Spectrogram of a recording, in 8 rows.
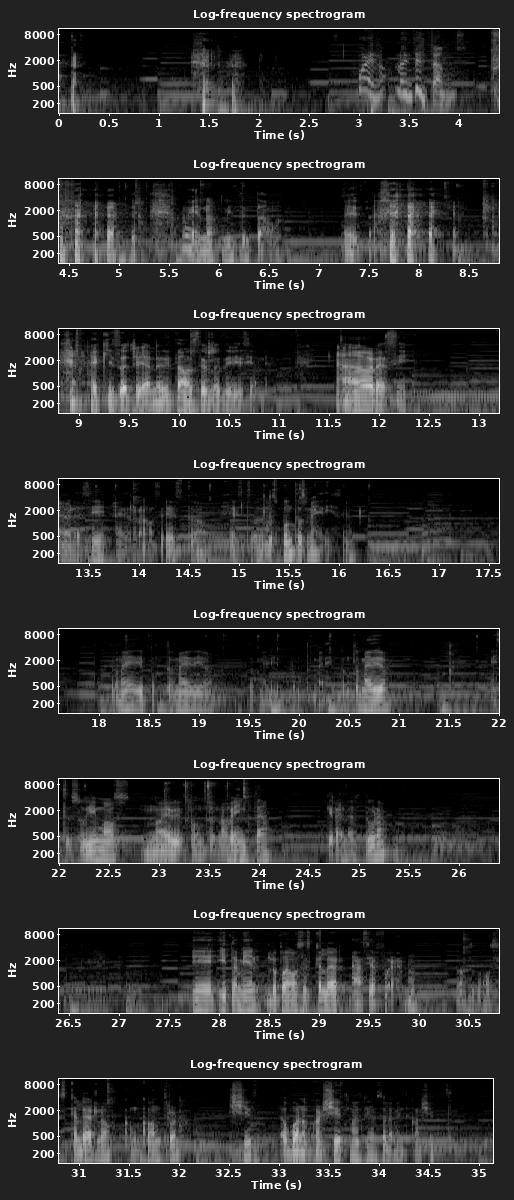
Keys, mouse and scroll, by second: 0.0 click, 0.7 click, 1.0 Escape, 2.6 click, 3.5 click, 3.7 shift+middle click, 4.9 click, 5.2 shift+click, 6.0 click, 6.8 click, 7.7 click, 8.6 8, 8.9 Return, 11.0 click, 12.0 click, 12.3 middle click, 12.6 middle click, 12.9 middle click, 13.5 click, 14.4 ctrl+click, 15.9 ctrl+click, 17.1 ctrl+click, 17.7 ctrl+click, 18.2 ctrl+click, 19.0 ctrl+click, 19.5 ctrl+click, 20.0 ctrl+click, 21.7 click, 23.0 KP_9, 23.2 KP_Decimal, 23.4 KP_9, 23.8 KP_Enter, 24.1-25.3 scroll down 4, 29.7-35.1 drag.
